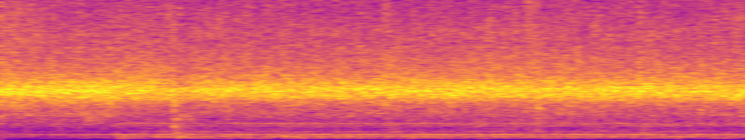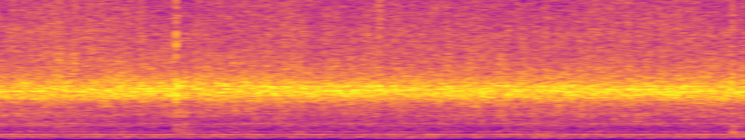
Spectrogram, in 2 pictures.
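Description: Bitter melon pieces sizzling steadily as they deep-fry in hot oil in a wok, over a steady low hum, with a couple of light knocks as a wire strainer works the pieces.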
